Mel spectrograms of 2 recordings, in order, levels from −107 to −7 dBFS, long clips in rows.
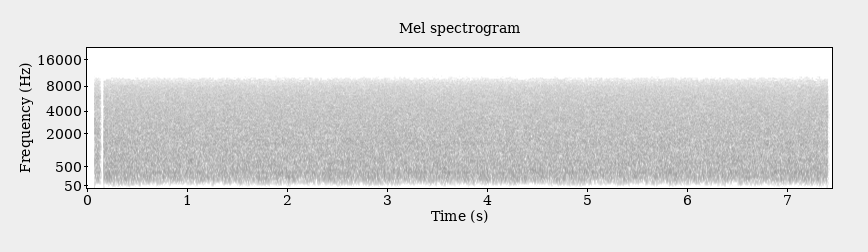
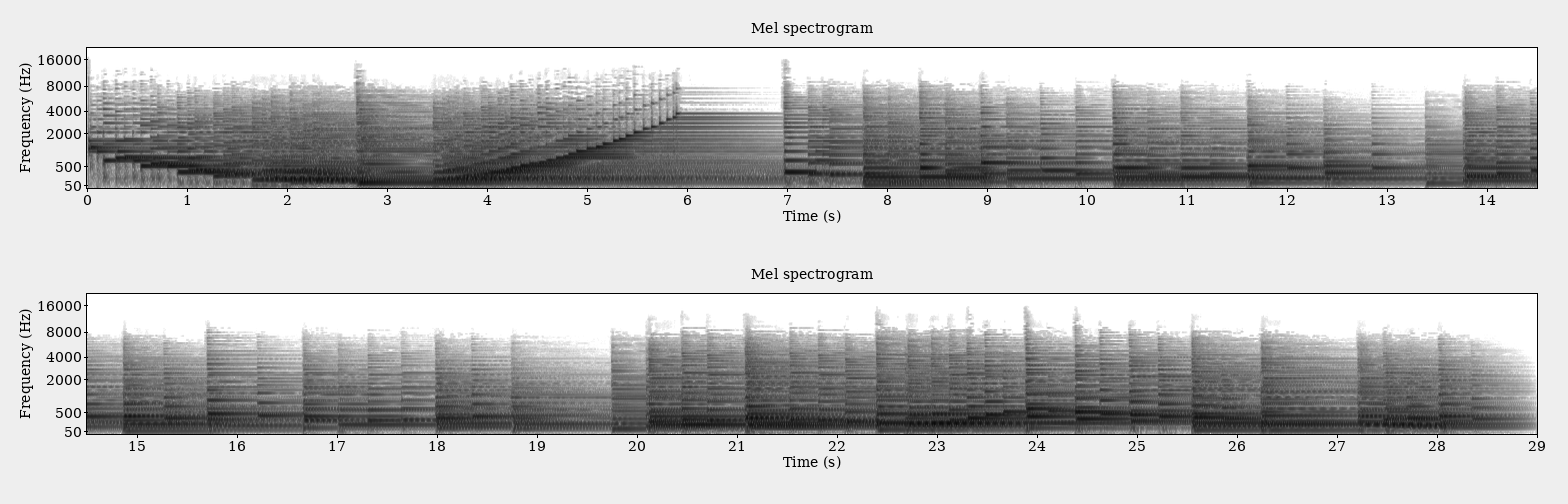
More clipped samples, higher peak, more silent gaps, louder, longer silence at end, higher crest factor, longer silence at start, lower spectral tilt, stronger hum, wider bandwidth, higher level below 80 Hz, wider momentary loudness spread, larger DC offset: neither; second, -52 dBFS vs -4 dBFS; neither; second, -64 LUFS vs -21 LUFS; second, 0 s vs 0.15 s; about the same, 14 dB vs 16 dB; about the same, 0.1 s vs 0 s; second, -1 dB/octave vs -7.5 dB/octave; neither; first, 10 kHz vs 8.4 kHz; second, under -90 dBFS vs -48 dBFS; second, 0 LU vs 11 LU; neither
